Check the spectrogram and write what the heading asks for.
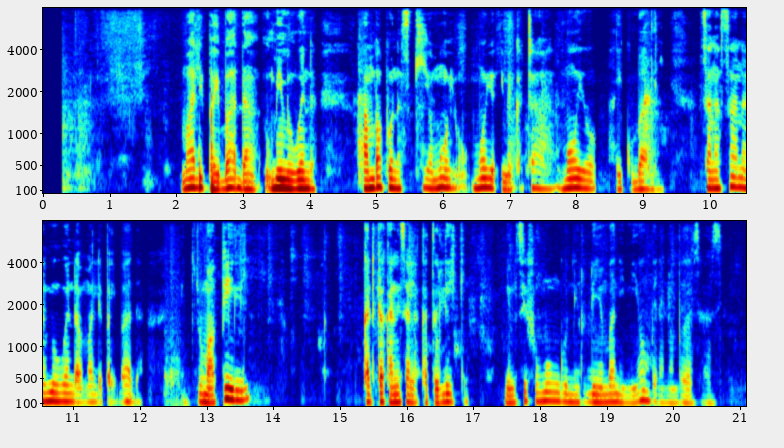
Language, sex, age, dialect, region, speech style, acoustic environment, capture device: Swahili, male, 18-24, Kenya - Nairobi Sheng-influenced, Kenya, relaxed, music, mobile / Linux / Chrome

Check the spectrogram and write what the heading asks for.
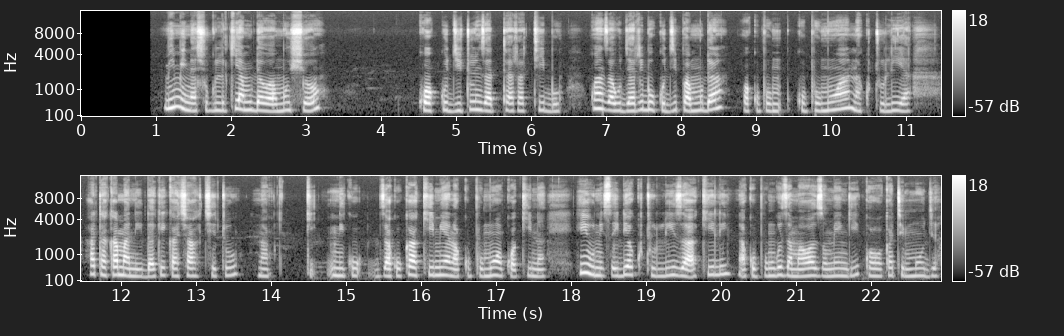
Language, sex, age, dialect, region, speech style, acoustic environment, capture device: Swahili, female, 18-24, Kenya - Nairobi Sheng-influenced, Kenya, tired, silence, mobile / Linux / Chrome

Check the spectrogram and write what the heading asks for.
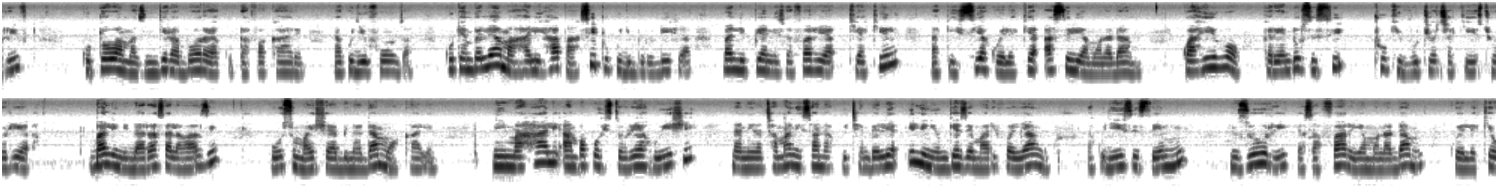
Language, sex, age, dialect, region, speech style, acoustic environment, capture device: Swahili, female, 18-24, Kenya - Mombasa, Kenya, excited, silence, desktop / Windows / Firefox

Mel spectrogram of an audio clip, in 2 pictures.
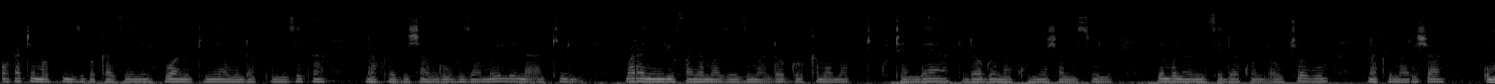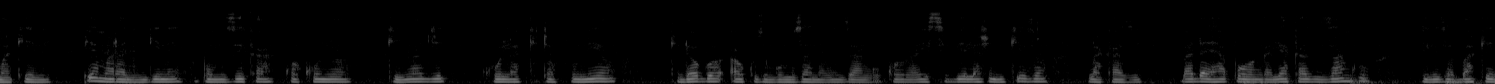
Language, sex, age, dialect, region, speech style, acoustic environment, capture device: Swahili, male, 25-34, Kenya - Nairobi Sheng-influenced, Kenya, anxious; relaxed; nervous, construction; appliances; nature; music, desktop / Windows / Chrome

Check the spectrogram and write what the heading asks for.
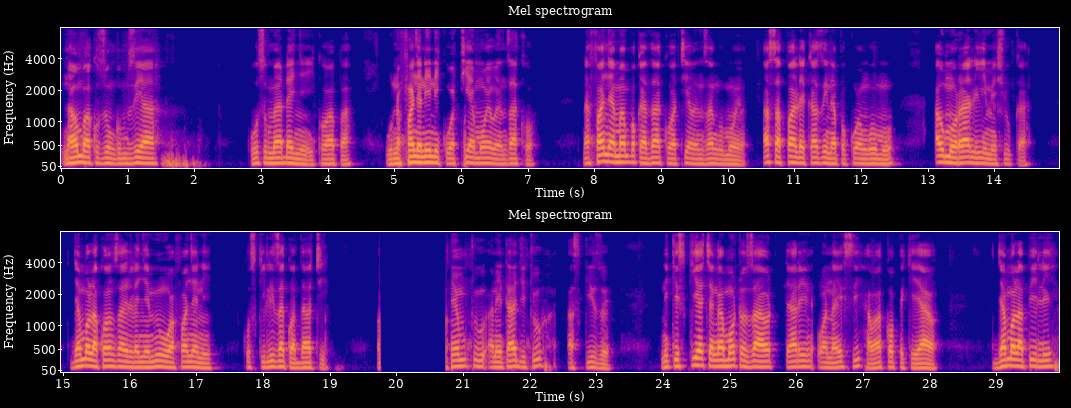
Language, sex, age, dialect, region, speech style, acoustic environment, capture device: Swahili, male, 18-24, Kenya - Nairobi Sheng-influenced, Kenya, focused; relaxed, nature; silence, mobile / Linux / Chrome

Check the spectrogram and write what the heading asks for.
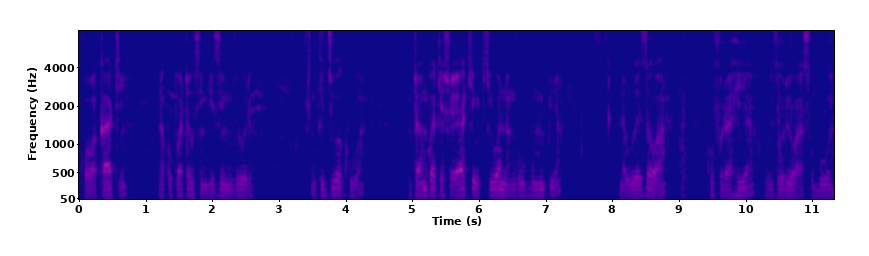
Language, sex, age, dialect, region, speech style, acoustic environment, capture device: Swahili, male, 25-34, Kenya - Mombasa, Kenya, happy; focused; excited; relaxed, silence, desktop / Windows / Chrome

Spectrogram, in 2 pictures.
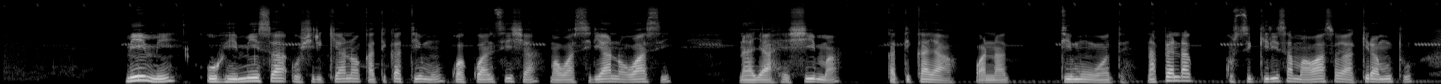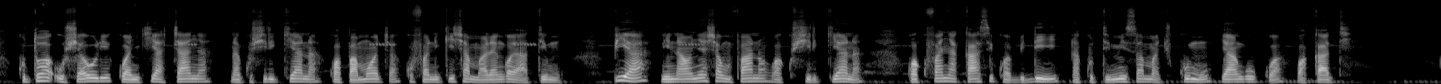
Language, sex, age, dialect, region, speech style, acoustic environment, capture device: Swahili, male, 25-34, Kenya - Mombasa, Kenya, happy, nature, mobile / Linux / Chrome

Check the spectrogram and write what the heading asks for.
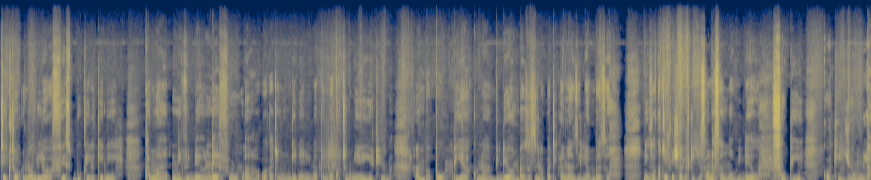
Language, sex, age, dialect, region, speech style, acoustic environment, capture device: Swahili, female, 25-34, Kenya - Nairobi Sheng-influenced, Kenya, relaxed; focused, silence, mobile / Linux / Chrome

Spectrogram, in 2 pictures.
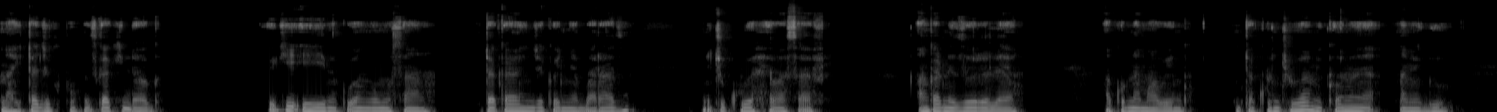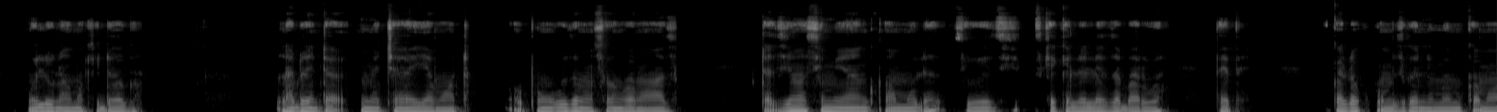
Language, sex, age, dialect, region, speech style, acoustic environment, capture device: Swahili, male, 18-24, Kenya - Nairobi Sheng-influenced, Kenya, tired, silence, mobile / Linux / Chrome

